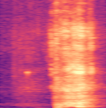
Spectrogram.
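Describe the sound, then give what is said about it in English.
A single sudden sneeze bursts out after a brief quiet moment, loud and breathy, lasting under half a second before fading away. “Bless you. Sorry.”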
